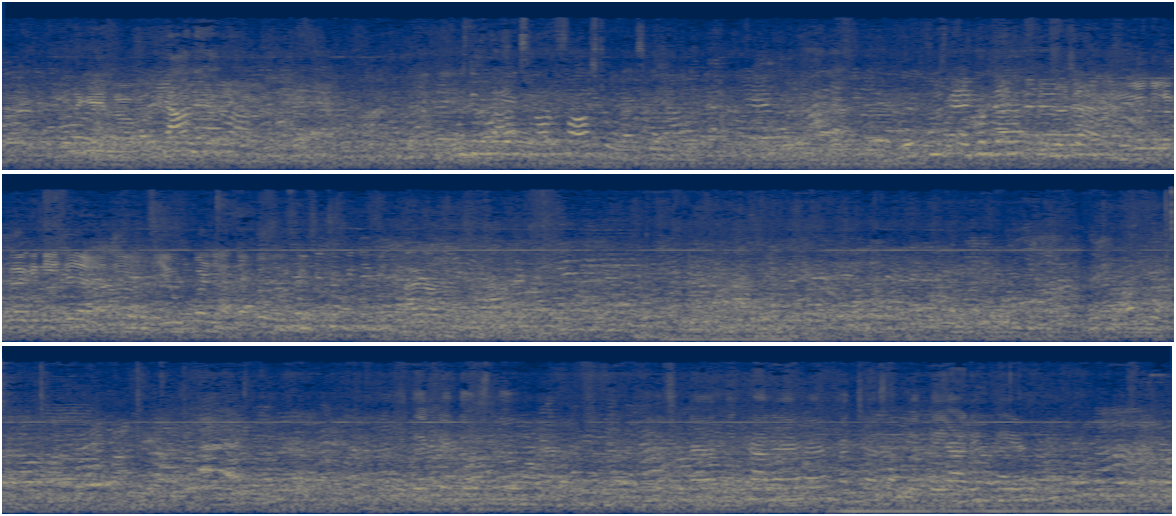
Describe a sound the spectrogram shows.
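Many voices chatter in a busy echoing room.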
